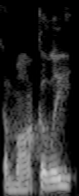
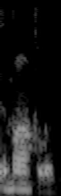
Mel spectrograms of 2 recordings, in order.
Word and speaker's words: Immokalee: in um in florida i think it's pronounced immokalee she remember she told me it sounds like broccoli but it's immokalee and it's based on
